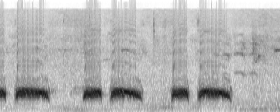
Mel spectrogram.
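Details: Spotted dove cooing in the morning as voice training, with clear low hollow notes grouped as a brief coo followed by a longer drawn coo, repeated twice, with faint high twitters at the end.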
